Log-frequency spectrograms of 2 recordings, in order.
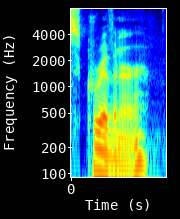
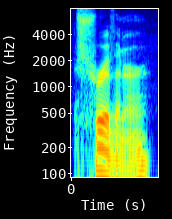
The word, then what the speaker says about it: Scrivener: cool things about uh scrivener which is pronounced scrivener not shrivener sometimes i miss make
